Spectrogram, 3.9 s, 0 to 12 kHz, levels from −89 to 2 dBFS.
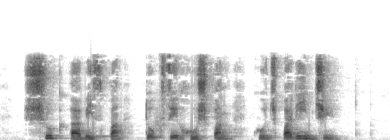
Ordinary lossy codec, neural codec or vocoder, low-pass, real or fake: AAC, 64 kbps; none; 7.2 kHz; real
